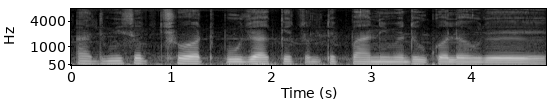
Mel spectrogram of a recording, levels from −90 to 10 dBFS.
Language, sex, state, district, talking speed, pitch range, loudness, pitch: Bajjika, male, Bihar, Vaishali, 140 wpm, 105-120 Hz, -23 LUFS, 110 Hz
